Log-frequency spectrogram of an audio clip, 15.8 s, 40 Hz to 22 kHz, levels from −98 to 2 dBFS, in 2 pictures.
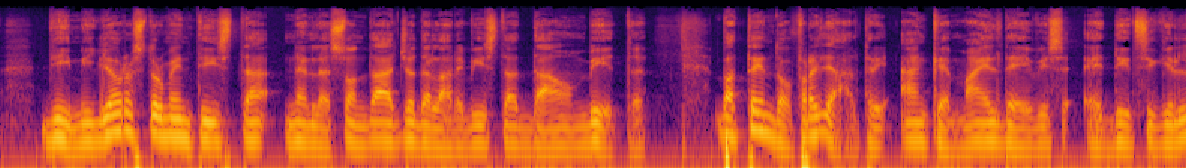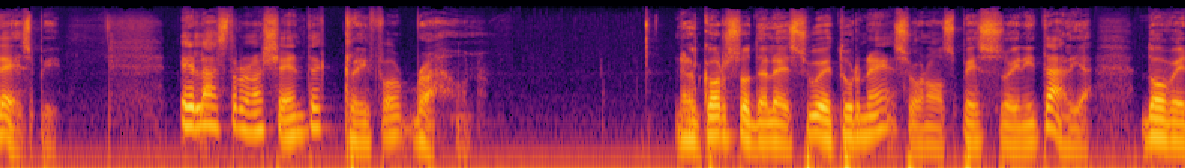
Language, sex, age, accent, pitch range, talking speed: Italian, male, 50-69, native, 95-130 Hz, 120 wpm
